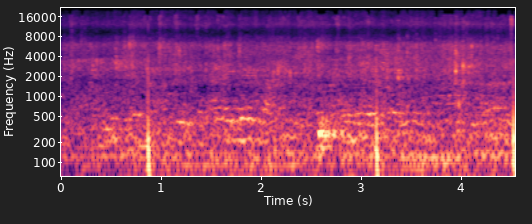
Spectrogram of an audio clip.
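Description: Steady rain falling outdoors in a continuous hiss with scattered louder drops, a soft backdrop with occasional nearby voices.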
